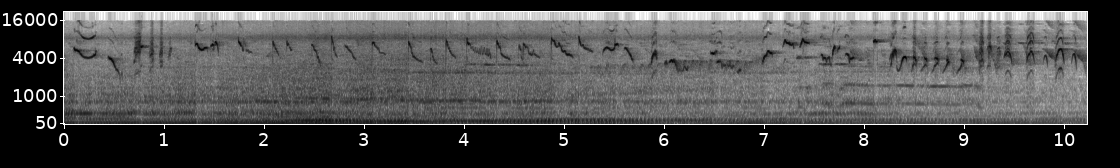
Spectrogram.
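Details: Mountain white-eye, a forest-caught Merapi bird called 'ngalas', singing vigorously for use as a tutor recording: rapid high thin chirps and slurred twitters in quick bursts, with a faint low hum behind.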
